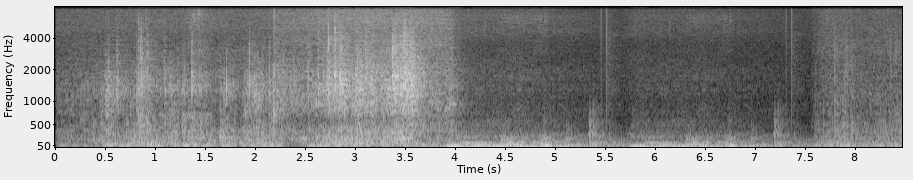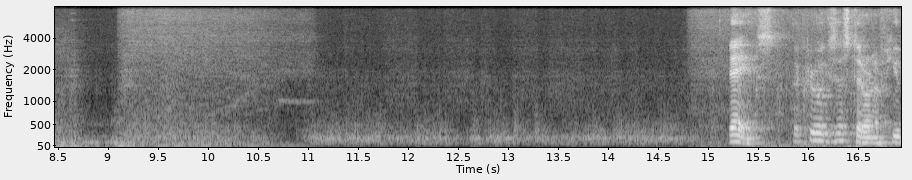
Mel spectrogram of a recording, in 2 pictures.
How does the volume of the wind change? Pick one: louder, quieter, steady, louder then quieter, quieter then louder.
quieter.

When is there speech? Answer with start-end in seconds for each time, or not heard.
15.2-16.8.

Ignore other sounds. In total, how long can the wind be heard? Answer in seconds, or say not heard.
17 s.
